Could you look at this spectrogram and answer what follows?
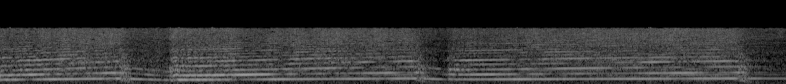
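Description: A Renault turbo Formula 1 engine screams at high revs, rising steadily through the gears with brief dips at each upshift, loud and continuous with no voices over it.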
